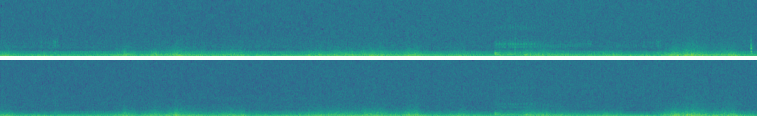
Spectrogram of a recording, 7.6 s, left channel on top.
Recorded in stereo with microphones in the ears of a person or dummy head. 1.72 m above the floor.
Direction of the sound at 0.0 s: 40° left (ahead or behind).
